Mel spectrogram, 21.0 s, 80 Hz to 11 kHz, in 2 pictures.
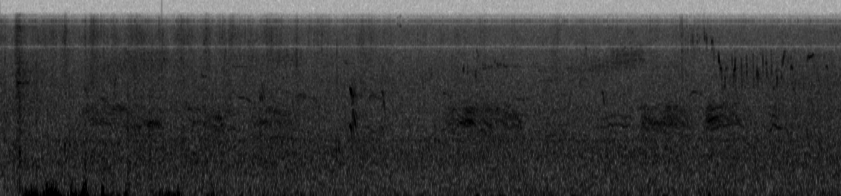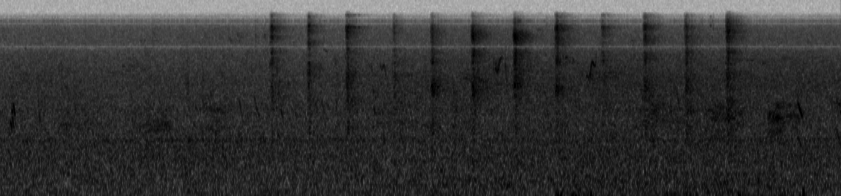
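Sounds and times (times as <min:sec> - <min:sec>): faint distant calls: 0:01.1 - 0:06.7.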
